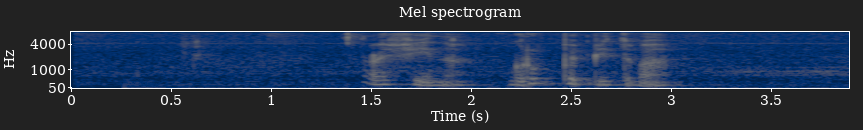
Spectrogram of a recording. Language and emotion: Russian, neutral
